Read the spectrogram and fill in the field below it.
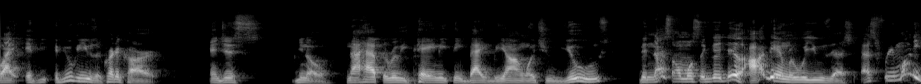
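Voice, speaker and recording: Against a quiet background, a man with a medium-pitched voice talks at a fairly quick pace in an animated tone. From US, inner city. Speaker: personal finance youtuber. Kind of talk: casual monologue. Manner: fast.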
